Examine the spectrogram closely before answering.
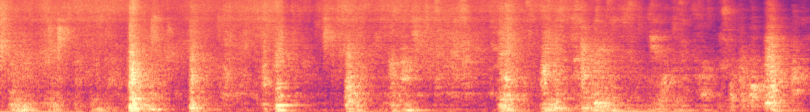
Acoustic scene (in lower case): restroom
